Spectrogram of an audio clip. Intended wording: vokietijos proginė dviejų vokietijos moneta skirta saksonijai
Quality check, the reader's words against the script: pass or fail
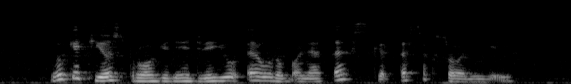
fail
